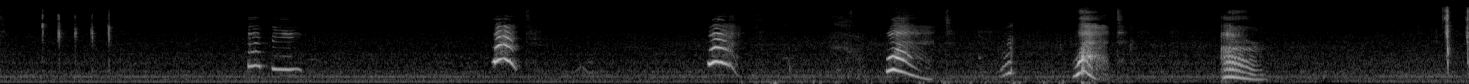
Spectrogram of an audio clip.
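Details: A little Yorkie puppy called Scrappy Doo, rescued from a puppy mill, lets out thin falling whimpers, first sparse and then closer together with about six in the last eight seconds, over soft tapping and a steady low hum.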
